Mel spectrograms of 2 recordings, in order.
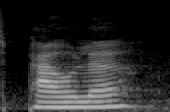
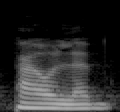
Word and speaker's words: Paula: I'm known as Paula here, but it's Paula. – Okay. – My nickname is Pau, so Paula.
